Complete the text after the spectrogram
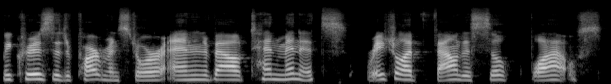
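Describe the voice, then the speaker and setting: A woman's voice: medium pitch, steady tone, unhurried, sharp tone, smooth, dry recording. A woman reading a first-person story aloud as scripted audiobook narration. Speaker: audiobook reader.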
